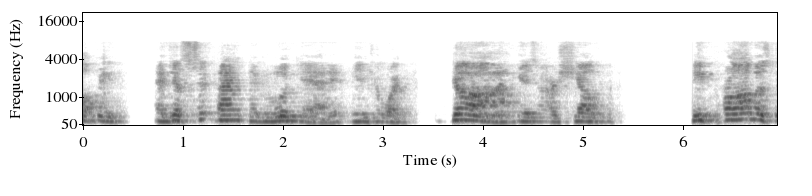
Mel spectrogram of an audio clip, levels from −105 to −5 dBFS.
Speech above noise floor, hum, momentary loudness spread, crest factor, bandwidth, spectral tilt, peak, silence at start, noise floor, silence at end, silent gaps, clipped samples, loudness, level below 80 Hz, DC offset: over 46 dB; none; 13 LU; 20 dB; 7.6 kHz; -5.5 dB/octave; -26 dBFS; 0 s; under -90 dBFS; 0 s; 0.46-0.71 s, 3.36-3.51 s, 3.62-3.67 s, 5.42-6.08 s; under 0.1%; -45 LUFS; under -90 dBFS; under 0.1%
